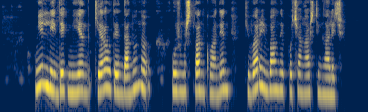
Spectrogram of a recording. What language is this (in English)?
Mari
